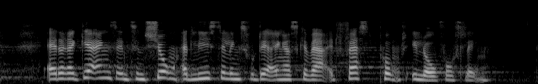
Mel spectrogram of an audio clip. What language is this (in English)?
Danish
